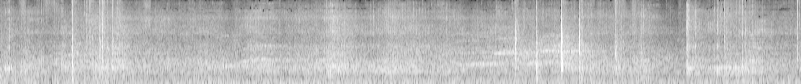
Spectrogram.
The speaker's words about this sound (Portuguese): Caminhamos mais um pouco e chegamos na principal, e a boa é ficar ali brisando na molecada andando de skatinho na pista que tem na praça.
